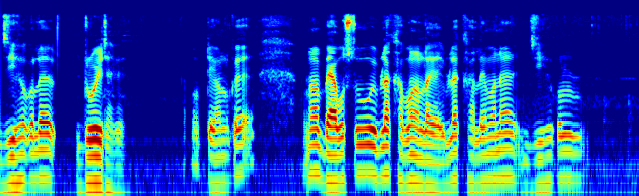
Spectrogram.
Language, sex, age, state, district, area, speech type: Assamese, male, 18-30, Assam, Lakhimpur, rural, spontaneous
